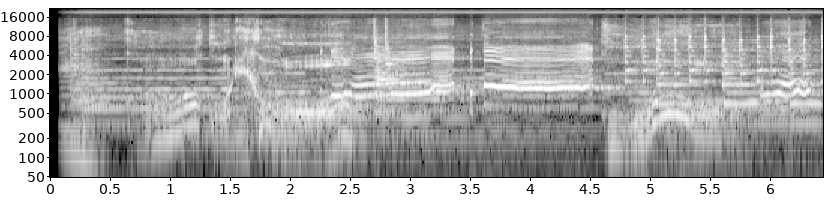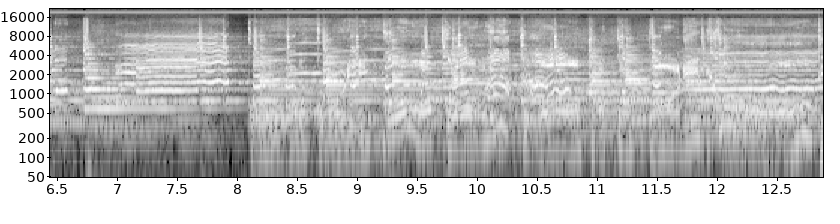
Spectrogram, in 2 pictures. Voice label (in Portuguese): Anuncio da Galinha cocorico; radio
